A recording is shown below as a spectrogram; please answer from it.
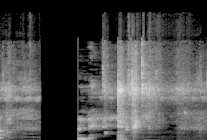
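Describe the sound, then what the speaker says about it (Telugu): Dried anchovy-type fish are swished and rinsed in a bowl of water, giving close splashing and sloshing broken by a brief silent gap, then renewed watery handling. "ఇప్పుడు నేను ఇవైతే కడిగే చూపిస్తాను మీకు"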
